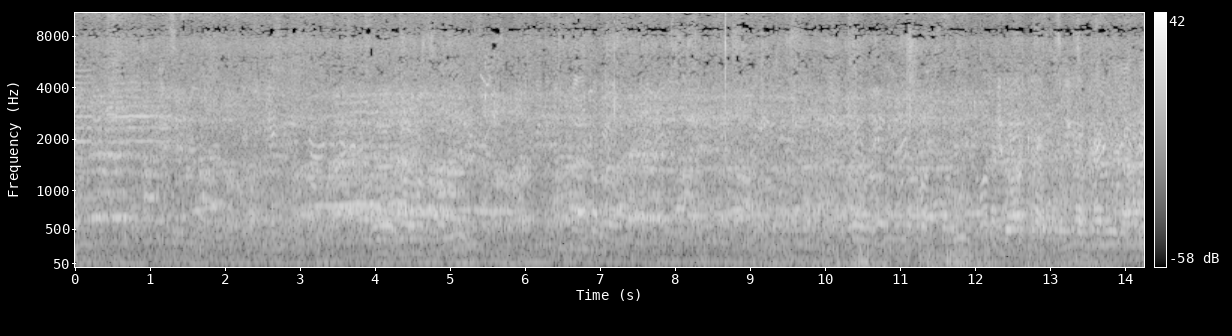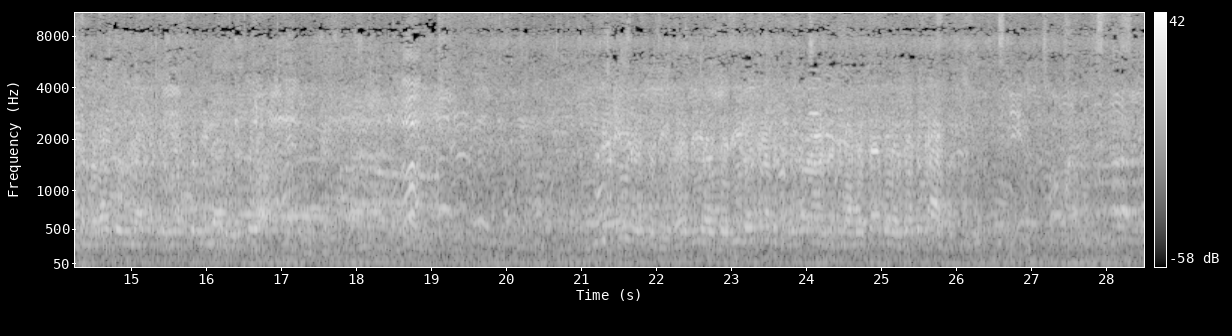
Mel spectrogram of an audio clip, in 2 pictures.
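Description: A large crowd of men chants and cries out together in a loud echoing hall.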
